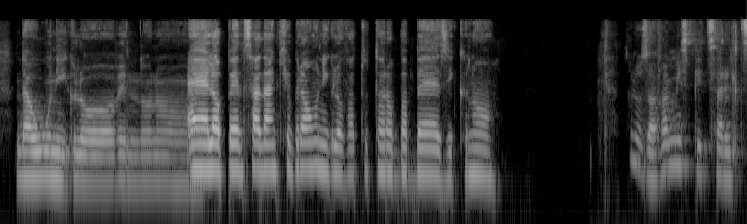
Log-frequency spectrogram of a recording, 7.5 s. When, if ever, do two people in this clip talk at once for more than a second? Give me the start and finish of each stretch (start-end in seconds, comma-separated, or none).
none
